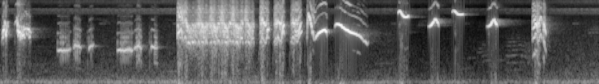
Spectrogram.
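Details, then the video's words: Kept Oriental magpie-robin: short mid-pitched whistles, then a loud harsh rattling burst, followed by clear falling slurred whistles and spaced single sharp notes. "suara kicau burung Kacer"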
